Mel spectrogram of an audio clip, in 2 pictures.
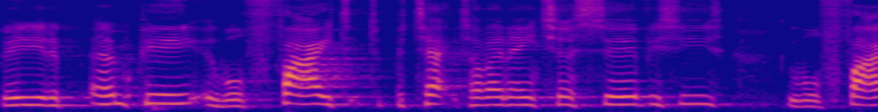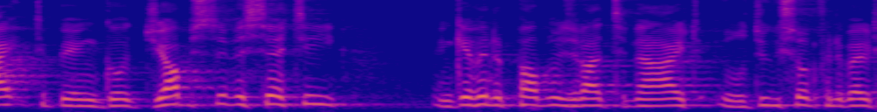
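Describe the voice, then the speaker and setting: In a Staffordshire accent, a man speaks at a fairly quick pace, his pitch high and his intonation fairly even. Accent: Stoke-on-Trent (Potteries). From Stoke-on-Trent, England. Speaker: election candidate. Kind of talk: campaign speech. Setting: stage with audience.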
